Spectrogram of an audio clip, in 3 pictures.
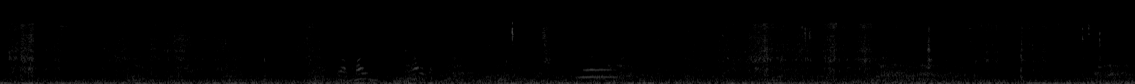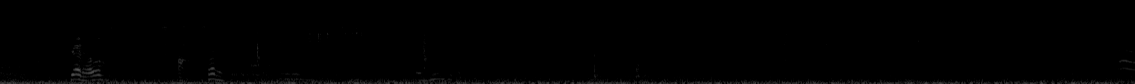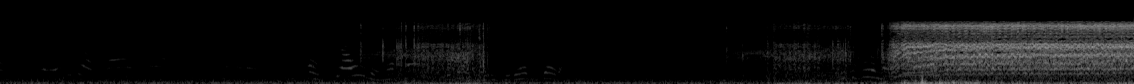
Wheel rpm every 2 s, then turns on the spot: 0, 0, 0, 0, 0, 0, 0, 0, 0, 0, 0, 0, 0, 10, 0, 30, 150.
26-28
